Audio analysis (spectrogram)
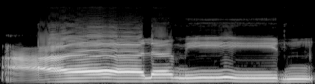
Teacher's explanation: عین کی آواز گلے سے نکالیں گے واضح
